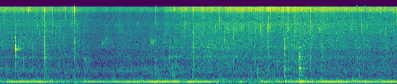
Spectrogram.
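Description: Chopped ginger and garlic sizzling steadily in hot sunflower oil in a nonstick frying pan, stirred with a wooden spatula that knocks against the pan now and then. A steady low hum runs underneath.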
